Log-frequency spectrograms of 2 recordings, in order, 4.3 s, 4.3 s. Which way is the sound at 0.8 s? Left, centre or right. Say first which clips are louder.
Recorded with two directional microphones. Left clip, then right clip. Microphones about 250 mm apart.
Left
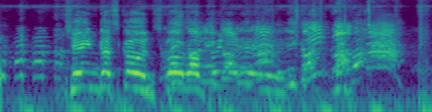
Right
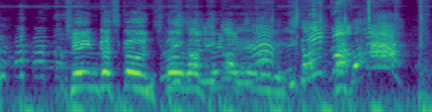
Right 3 dB; centre.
